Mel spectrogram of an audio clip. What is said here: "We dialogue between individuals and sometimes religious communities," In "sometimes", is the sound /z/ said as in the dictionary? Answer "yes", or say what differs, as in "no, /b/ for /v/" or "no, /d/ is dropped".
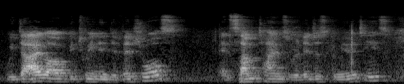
yes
